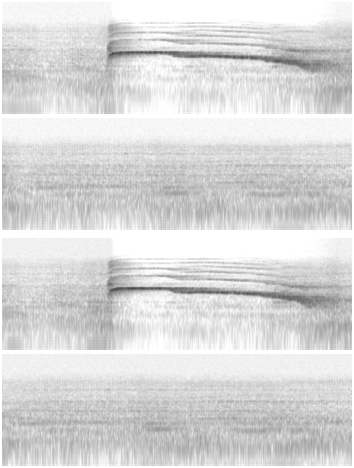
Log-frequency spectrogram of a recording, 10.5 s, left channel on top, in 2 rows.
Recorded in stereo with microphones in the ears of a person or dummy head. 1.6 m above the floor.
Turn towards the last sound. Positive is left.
turn(degrees=85)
